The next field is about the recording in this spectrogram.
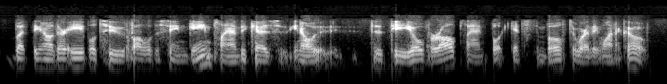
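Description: Amid noticeable background noise, a man with a Canadian accent speaks at a fairly quick pace with a very deep, low pitch and fairly even intonation. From Canada. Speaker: precious metals writer. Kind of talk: interview.

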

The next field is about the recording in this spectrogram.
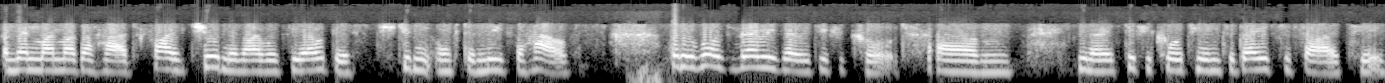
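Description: Delivered in an English accent at a moderate pace, the speech has monotone, flat intonation and very even loudness. Background noise is noticeable. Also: woman, medium pitch for a woman. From England. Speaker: spiritual healer and life coach. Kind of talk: interview. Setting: radio show. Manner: fluent.

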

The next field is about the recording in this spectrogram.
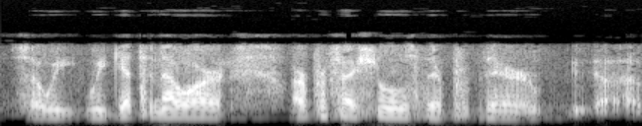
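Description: A man speaks at a moderate pace in a very deep, low voice. His intonation is flat and monotone, and there is noticeable background noise. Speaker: accountant. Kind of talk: radio interview. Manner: hesitant, filler-heavy.

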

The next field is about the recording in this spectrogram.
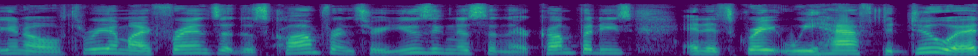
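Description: The tone is animated and upbeat, with ordinary pitch variation. The sound is dry and close with no echo, over a quiet background. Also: woman. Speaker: radio host and moderator. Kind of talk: live panel discussion moderating. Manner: animated, upbeat.

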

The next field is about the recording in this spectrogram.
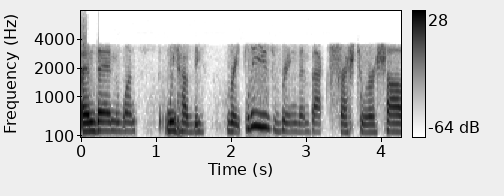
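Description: A woman is speaking. She has a French accent. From France. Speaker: tea company manager. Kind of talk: interview.

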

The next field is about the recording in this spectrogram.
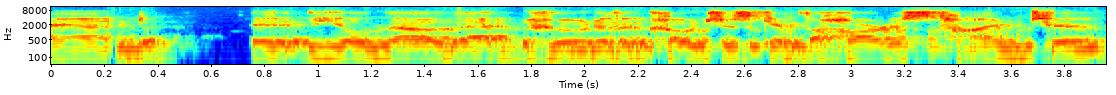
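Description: A man has an unremarkable speaking voice, pitched fairly high. He talks at a fairly slow pace with lively intonation. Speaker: self-development course creator. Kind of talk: inspirational interview. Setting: remote call.

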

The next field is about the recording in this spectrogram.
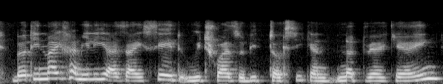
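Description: With a French accent, a woman talks at a moderate pace and medium pitch, her intonation lively, over noticeable background noise. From France. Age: 60s. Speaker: writer and speaker, former corporate executive. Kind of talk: interview. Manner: halting, with repetitions.

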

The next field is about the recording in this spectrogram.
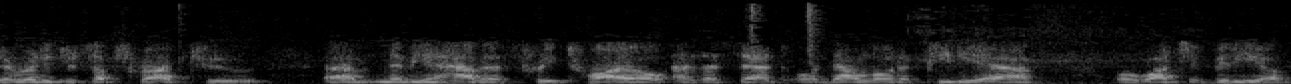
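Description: With a medium pitch and vocal fry, a man speaks at a moderate pace in a monotone, flat delivery. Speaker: analytics expert.

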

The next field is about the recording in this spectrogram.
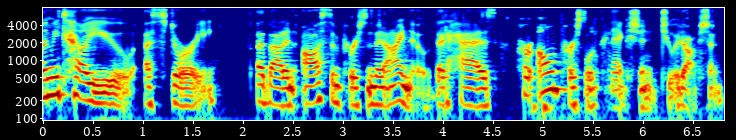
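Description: At a moderate pace, a woman speaks in a Tennessee accent. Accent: Southern US (Tennessee). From Nashville, Tennessee. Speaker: radio host. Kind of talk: casual chat. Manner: talkative.

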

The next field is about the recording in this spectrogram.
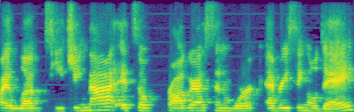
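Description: A woman's bright, sharp tone at a moderate pace. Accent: American. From US South, Nashville. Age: 30s. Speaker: life coach and community founder. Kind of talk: casual interview chat.

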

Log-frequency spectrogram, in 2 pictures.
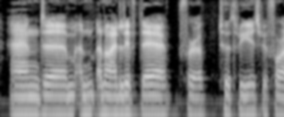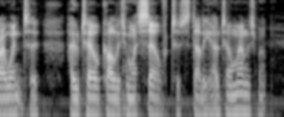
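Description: The speaker has a southern English accent and a bright, sharp tone. The intonation stays monotone and flat. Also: man, medium pitch for a man. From England, North London. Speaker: publishing executive. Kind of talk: interview. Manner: hesitant, many fillers and repeats.

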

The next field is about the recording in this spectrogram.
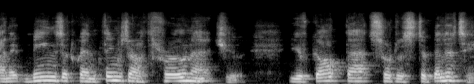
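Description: A man speaks with a Northern Irish accent at a fairly high pitch. His pace is fairly slow and his intonation fairly even. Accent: Northern Irish (Belfast). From Northern Ireland, Belfast. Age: 70s. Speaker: businessman and trauma charity founder. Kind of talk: interview. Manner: halting, frequent fillers.

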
